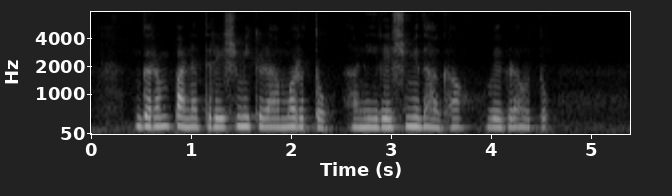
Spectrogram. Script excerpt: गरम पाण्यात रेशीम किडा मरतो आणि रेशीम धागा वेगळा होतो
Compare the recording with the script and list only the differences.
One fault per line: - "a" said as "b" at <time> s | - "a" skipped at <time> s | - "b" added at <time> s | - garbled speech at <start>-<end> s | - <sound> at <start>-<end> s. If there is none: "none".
none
